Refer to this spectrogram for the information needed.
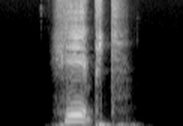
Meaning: inflection of heben: 1. third-person singular present 2. second-person plural present 3. plural imperative
- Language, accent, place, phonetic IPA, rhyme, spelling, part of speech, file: German, Germany, Berlin, [heːpt], -eːpt, hebt, verb, De-hebt.ogg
